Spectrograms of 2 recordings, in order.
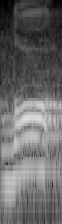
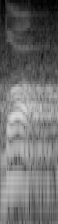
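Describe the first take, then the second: First: The sound is made with the lips pushed forward. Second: The sound is made without rounding the lips. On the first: The speaker calls it wrong. "memonyong bibirnya nih, salah" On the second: The speaker calls it right. "nggak pakai bibir"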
